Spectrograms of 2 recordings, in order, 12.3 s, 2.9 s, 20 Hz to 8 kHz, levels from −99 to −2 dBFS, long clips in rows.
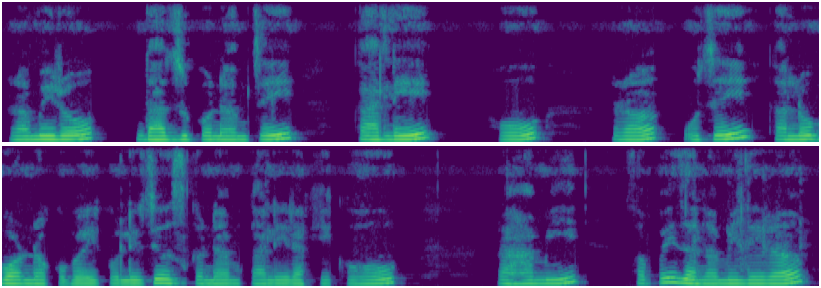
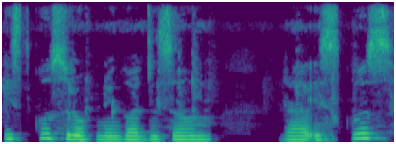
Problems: none marked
